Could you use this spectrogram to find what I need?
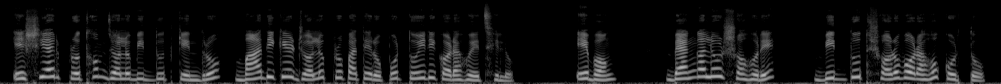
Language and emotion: Bengali, neutral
